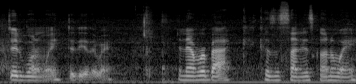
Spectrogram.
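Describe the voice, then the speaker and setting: A woman rattles off her words very fast, with noticeable background noise in the recording. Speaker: travel vlogger. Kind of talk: casual vlog narration. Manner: casual, chatty.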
